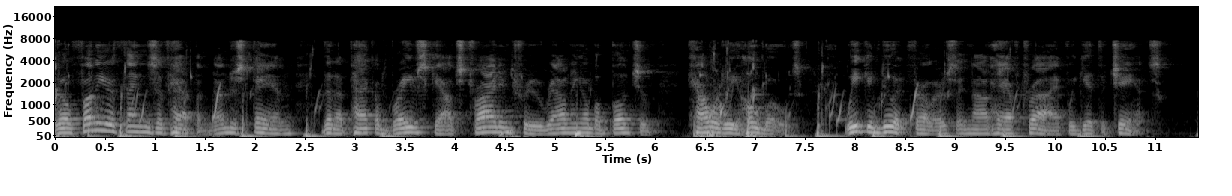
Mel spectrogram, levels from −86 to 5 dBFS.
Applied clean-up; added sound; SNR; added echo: none; Sink (filling or washing) / Gurgling / Liquid; 6 dB; reverberation time 0.4 s.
